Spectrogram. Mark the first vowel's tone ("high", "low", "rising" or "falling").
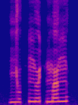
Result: rising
